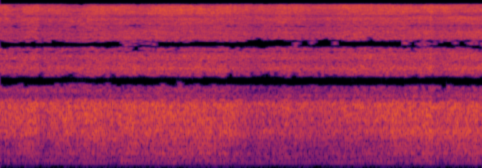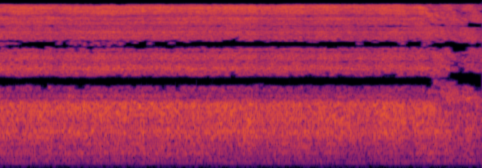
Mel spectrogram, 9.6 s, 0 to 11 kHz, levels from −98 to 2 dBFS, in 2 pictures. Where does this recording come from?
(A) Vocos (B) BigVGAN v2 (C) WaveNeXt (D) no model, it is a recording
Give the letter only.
D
